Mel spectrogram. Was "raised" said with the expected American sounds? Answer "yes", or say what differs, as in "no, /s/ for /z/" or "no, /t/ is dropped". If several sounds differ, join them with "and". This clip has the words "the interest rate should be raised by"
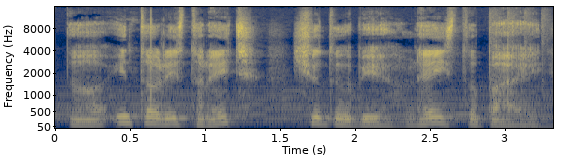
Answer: no, /s/ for /z/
